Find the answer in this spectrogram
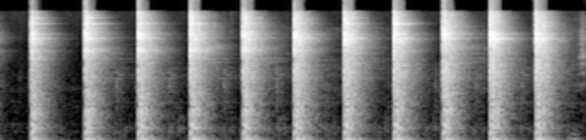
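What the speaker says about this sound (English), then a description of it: "we just start off with a hammer" A hammer strikes a copper rivet post set in leather, flattening it with eleven crisp, loud metallic taps at a steady rhythm of about three per second, alone with no talking.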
